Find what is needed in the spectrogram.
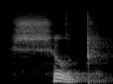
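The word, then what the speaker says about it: should: এখানে মাঝখানে এল আছে, এল অক্ষর আছে। এলের কোনো উচ্চারণ হবে না।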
